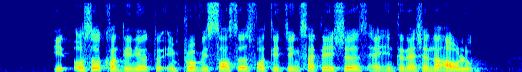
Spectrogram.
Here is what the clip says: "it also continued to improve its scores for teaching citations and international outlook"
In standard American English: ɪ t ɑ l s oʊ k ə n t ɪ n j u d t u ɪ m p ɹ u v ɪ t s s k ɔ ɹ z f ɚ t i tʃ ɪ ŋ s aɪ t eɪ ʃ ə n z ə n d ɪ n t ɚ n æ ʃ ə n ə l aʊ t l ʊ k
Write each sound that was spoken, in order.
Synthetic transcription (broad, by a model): ɪ t ɑ l s oʊ k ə n t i n j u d t u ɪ m p ɹ u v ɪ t s s ʌ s f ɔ t i tʃ ɪ ŋ s aɪ t eɪ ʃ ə n s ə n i n t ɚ n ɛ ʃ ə n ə l aʊ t l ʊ k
